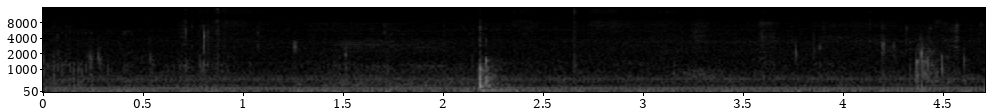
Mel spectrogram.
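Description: Quiet room tone with a steady low hum, broken by a short click about two seconds in and a fainter one near the end.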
